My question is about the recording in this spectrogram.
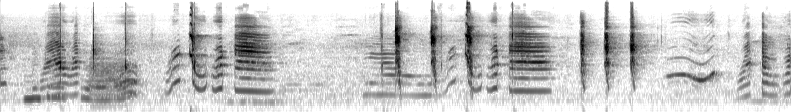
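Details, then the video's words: Hand-tame green parrot talking: bursts of wavering, speech-like syllables and sliding notes, interspersed with sharp clicks and a soft whistled wiggle. "Green Parrot Natural Sound | Hand tame Parrot Talking video | Mithu Tote Ki Awaaz | Talking Parrot"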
